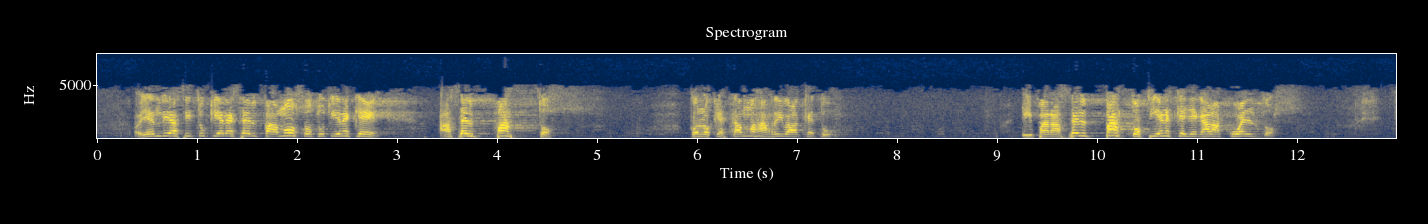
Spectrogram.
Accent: Puerto Rico; moved away; Cuando yo llegué aquí desde Puerto Rico, que comencé a predicar esta palabra

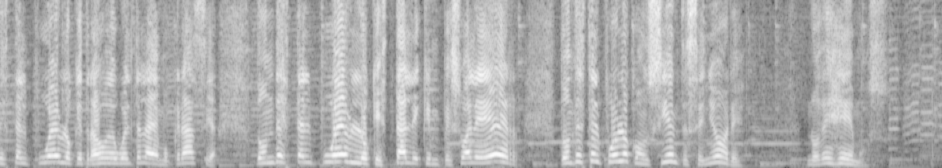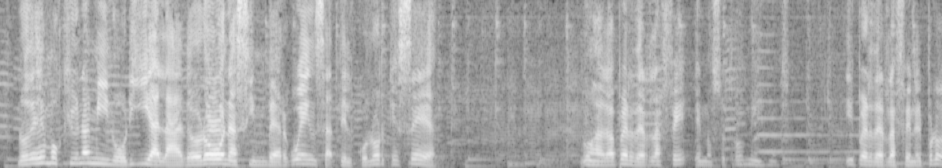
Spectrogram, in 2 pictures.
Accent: Venezuela; la autoestima como venezolana se me empezó a ir al piso

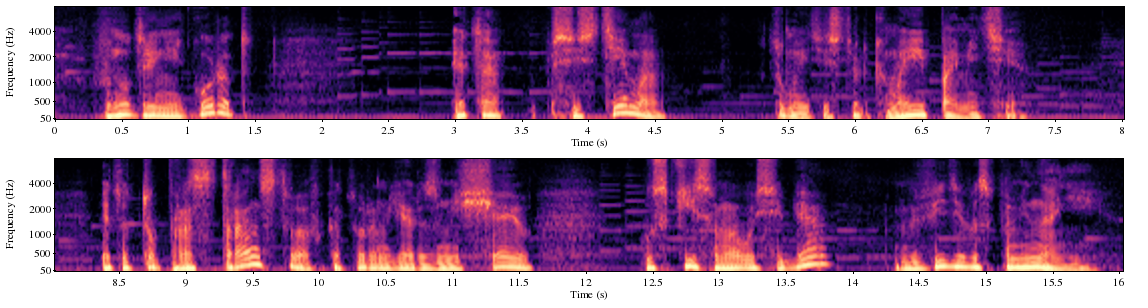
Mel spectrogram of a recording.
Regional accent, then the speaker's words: Moscow, Russia; Я москвич.

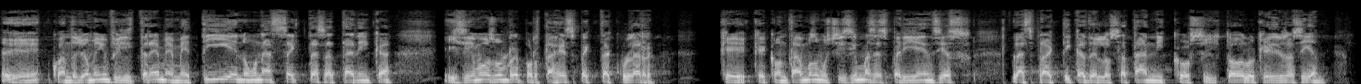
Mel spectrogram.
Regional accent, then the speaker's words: Huila, Colombia; Qué bueno tener oyentes desde mi tierra, en el departamento del Huila.

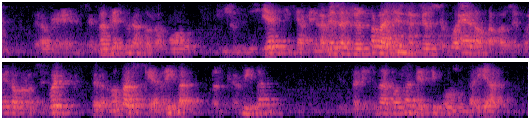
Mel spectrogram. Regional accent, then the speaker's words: Madrid, Community of Madrid, Spain; Catalan is a second language; jo soc castellà de renaixement, jo soc de Madrid, però bueno, fa molts anys.

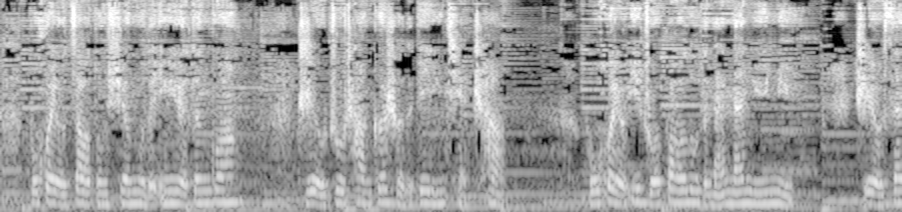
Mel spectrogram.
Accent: Nanning, Guangxi, China; now in Nanjing, China; 我在南京大学，距离我的家乡广西南宁1747公里。

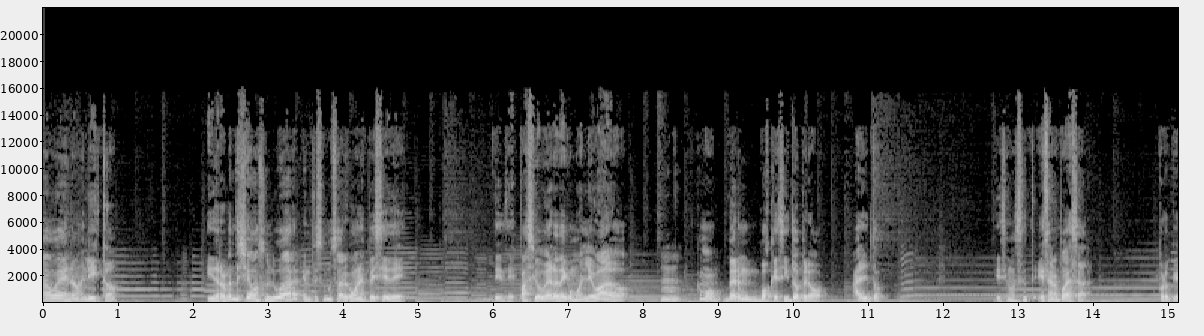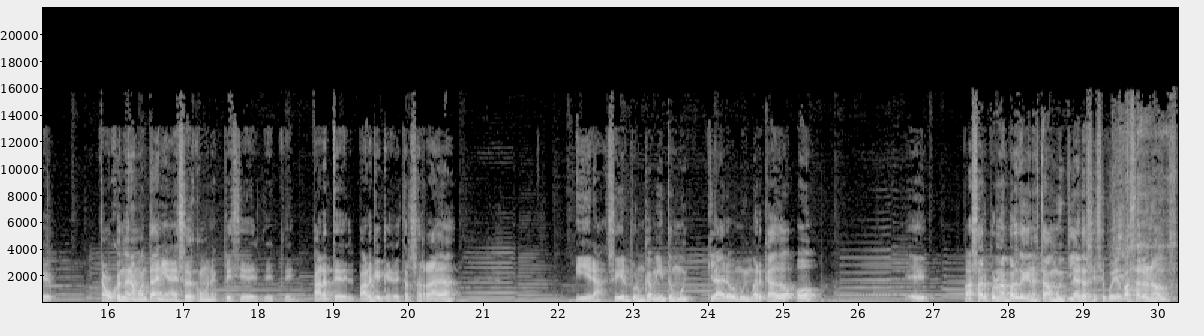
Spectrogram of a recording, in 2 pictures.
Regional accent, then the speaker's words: Buenos Aires, Argentina; Soy porteño y no sé nada.

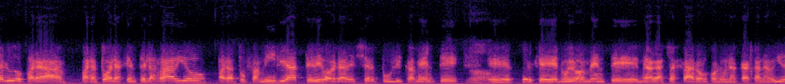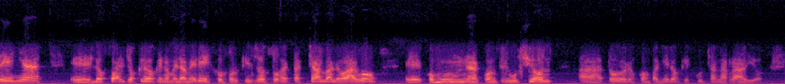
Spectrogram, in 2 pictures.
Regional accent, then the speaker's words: Santa Fe, Argentina; un fallo de la Corte que directamente nos perjudica a nosotros como santafesinos.

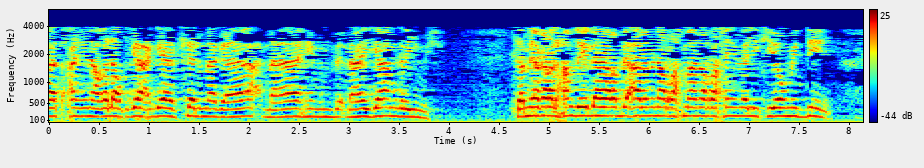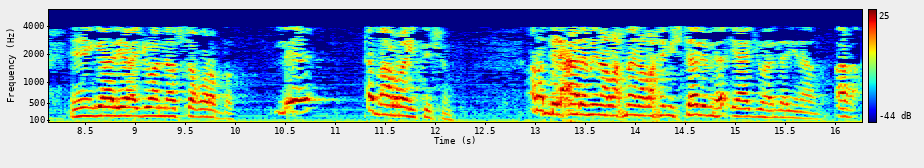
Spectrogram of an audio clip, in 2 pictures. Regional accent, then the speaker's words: Mauritania; احنا موريتاني

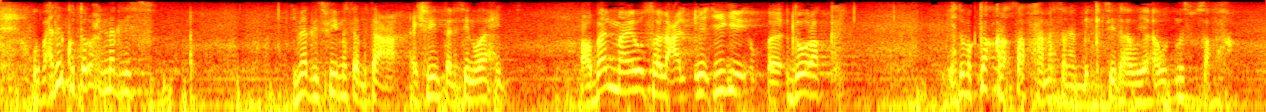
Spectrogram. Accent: Egypt; من متقني القراءات عندنا في مصر

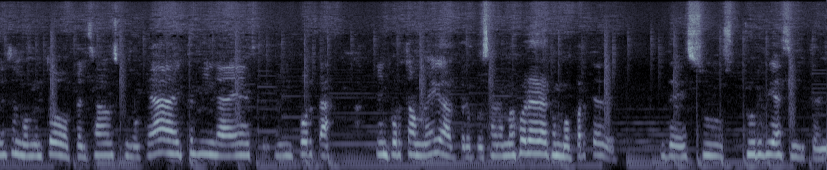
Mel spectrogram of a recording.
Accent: Mexico City, Mexico; accent: chilango; Espero que funcione mi dialecto chilango.

